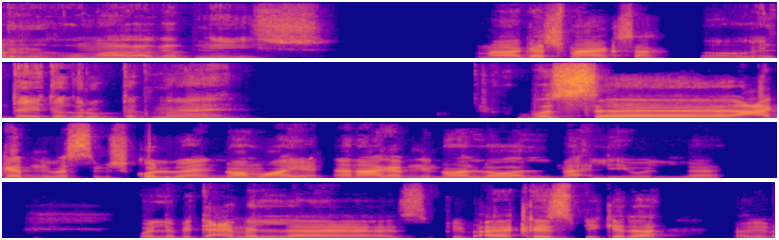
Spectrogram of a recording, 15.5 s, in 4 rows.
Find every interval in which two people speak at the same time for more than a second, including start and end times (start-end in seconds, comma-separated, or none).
none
